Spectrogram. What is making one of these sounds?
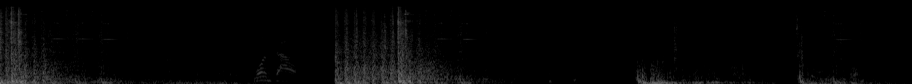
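Bursts of rapid gunfire crack loudly, with echoing tails.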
